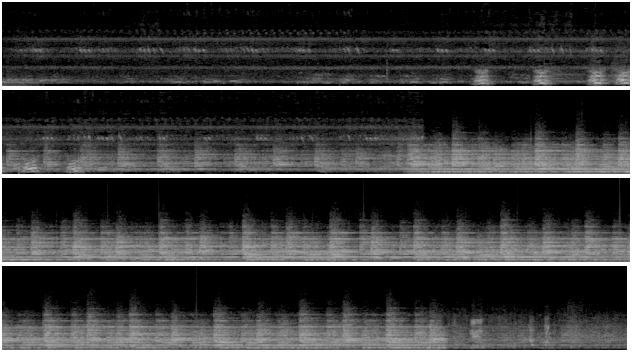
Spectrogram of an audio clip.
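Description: A few short calls that glide in pitch, then about ten seconds in a dense ringing of many steady overlapping tones sets in, loud and sustained, and cuts off suddenly near the end.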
